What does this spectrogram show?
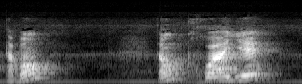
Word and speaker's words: croyez: Lembrando que o OI e o OY eles vão ter um som aí de UA, tá bom? Então, croyez e croire.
